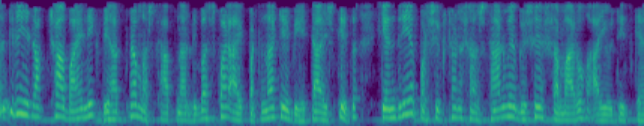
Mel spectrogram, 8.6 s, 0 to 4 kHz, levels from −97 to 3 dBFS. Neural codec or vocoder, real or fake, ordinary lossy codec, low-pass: codec, 16 kHz, 4.8 kbps, FACodec; fake; MP3, 32 kbps; 3.6 kHz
